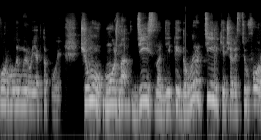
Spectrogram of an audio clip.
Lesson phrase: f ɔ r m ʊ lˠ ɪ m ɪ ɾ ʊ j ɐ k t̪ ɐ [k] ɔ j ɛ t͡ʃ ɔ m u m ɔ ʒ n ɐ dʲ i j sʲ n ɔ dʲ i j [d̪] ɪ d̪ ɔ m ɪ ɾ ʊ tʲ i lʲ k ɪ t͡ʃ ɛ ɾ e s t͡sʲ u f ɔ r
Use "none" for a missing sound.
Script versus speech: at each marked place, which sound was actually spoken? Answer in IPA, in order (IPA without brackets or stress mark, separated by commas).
k, t̪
